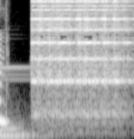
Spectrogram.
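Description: Electric school bell ringing, a steady ring that starts suddenly about half a second in and goes on without a break.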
